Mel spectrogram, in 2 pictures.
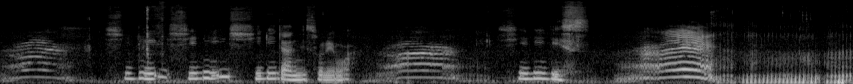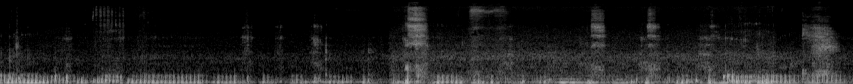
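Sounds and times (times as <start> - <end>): cat meowing: 0.0 - 0.7, 3.8 - 4.7, 6.3 - 7.2
cat rattling purr: 6.1 - 16.7.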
